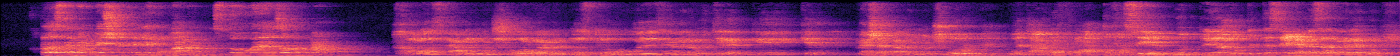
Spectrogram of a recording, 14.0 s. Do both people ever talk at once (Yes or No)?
No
